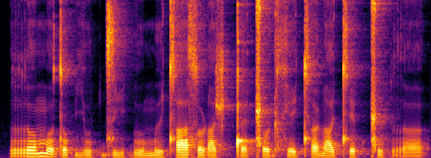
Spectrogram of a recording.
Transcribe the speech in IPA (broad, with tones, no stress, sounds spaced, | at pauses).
r o˦˥ m o˧˩˧ t o˩ p j u˧˩˧ p d͡z i˧˩˧ ɠ u˧˩˧ m ɯ˧˩˧ cʰ a˦˥ s o˧˩˧ ɽ a˧˩˧ ʃ ǃ ɛ˩ ǁ o˨˦ ɖ x e˨˦ cʰ ʌ˨˦ ɳ a˨˦ cʰ e˧˩˧ p ǁ u˥˩ p r ʌ˨˦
